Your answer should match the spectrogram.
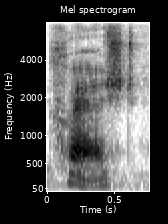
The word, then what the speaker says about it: crashed: In this case, in the word crashed, ed is saying t, so the e will be silent, which means there's only one vowel sound, which means there's only one syllable.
